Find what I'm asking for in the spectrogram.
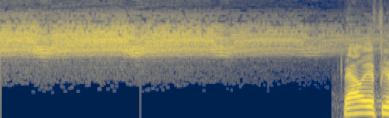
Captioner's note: cicadas hissing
